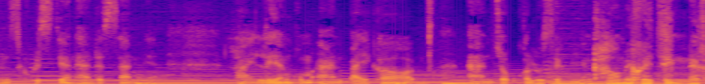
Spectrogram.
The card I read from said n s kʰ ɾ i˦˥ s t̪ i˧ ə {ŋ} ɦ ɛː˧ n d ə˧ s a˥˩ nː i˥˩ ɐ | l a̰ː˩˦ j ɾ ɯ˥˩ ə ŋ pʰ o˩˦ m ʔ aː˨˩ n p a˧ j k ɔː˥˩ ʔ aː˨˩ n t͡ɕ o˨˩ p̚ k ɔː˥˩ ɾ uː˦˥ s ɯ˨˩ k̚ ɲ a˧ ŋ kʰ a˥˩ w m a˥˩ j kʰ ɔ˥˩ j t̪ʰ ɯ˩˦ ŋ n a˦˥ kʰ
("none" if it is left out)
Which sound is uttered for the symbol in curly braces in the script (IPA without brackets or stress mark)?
n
